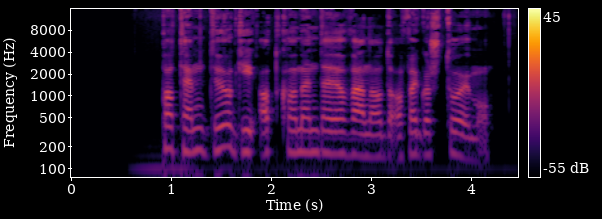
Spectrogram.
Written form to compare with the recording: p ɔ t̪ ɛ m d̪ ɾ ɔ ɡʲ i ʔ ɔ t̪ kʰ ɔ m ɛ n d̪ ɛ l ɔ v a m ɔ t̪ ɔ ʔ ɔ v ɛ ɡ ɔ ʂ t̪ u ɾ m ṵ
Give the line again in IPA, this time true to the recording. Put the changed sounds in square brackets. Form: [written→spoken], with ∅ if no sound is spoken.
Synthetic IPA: p ɔ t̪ ɛ m d̪ ɾ [ɔ→u] ɡʲ i ʔ ɔ t̪ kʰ ɔ m ɛ n d̪ ɛ [l→ɾ] ɔ v a [m→n] ɔ [t̪→d̪] ɔ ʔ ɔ v ɛ ɡ ɔ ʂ t̪ u ɾ m ṵ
